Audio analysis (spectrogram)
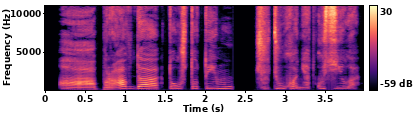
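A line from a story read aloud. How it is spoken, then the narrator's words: Whispered question. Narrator (Russian): шепотом спрашивает Лара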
